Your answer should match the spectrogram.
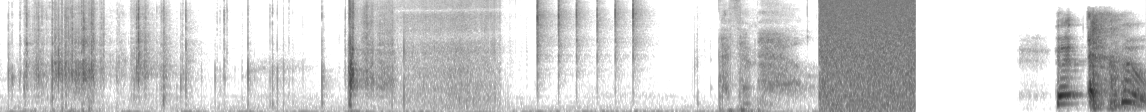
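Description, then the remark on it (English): A single sharp sneeze bursts out near the end, following a jumble of clicks, crinkles and a loud hiss of noise, with no talking. “Bless you.”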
